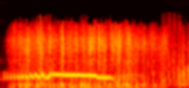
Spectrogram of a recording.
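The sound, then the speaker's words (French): A flock of panicked birds calls out in alarm with a sustained cry over a rush of fluttering wings, busy, as they scatter into the air. “Des branches qui craquent, des rires, le gémissement à peine couvert par des cris d'oiseaux affolés qui s'envolent.”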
